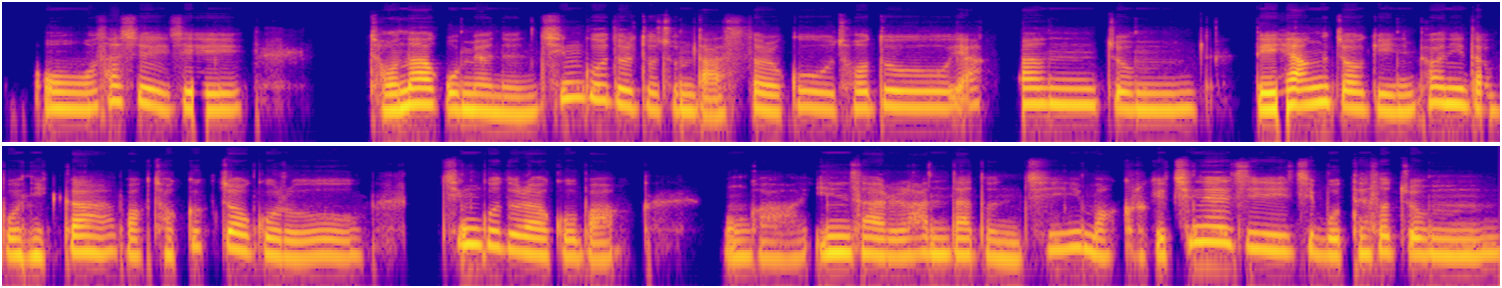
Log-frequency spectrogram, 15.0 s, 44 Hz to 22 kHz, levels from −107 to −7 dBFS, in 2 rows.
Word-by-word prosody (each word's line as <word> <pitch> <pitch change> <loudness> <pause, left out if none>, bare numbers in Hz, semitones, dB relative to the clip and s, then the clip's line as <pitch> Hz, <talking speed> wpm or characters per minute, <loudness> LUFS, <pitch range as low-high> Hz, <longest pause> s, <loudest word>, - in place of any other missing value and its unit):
어 200 -1 +1
사실 265 0 +1
이제 205 0 0 0.9
전학 235 +6 +5
오면은 180 -4 +1
친구들도 285 - 0
좀 190 +1 -3
낯설고 185 +5 -2
저도 210 +1 0
약간 240 0 0
좀 195 0 -1 0.3
내향적인 200 -3 +5
편이다 240 -2 +2
보니까 190 +3 0
막 180 -1 -5
적극적으로 180 -6 -2 0.4
친구들하고 220 - +1
막 150 +5 -7 0.5
뭔가 160 -2 -7
인사를 195 -3 +1
한다든지 185 +4 -3
막 180 -5 -3
그렇게 180 0 -5
친해지지 240 -8 0
못해서 190 +2 -1
좀 185 0 -2
200 Hz, 265 characters per minute, -22 LUFS, 180-230 Hz, 0.9 s, 전학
